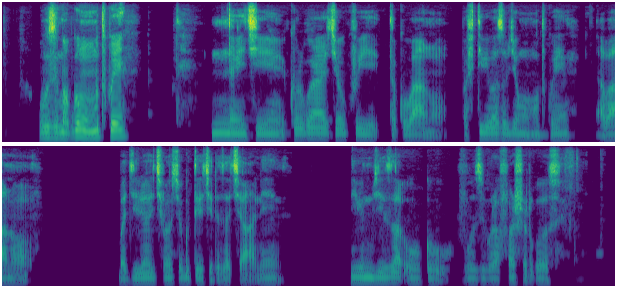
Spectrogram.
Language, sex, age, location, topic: Kinyarwanda, male, 18-24, Kigali, health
